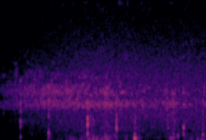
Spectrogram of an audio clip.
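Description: Irregular rustling with small crackles and light knocks close to the microphone, denser around the middle.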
